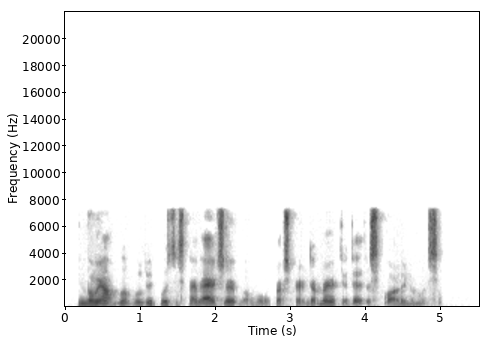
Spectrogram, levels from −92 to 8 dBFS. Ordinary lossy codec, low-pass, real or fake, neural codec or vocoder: MP3, 64 kbps; 7.2 kHz; fake; autoencoder, 22.05 kHz, a latent of 192 numbers a frame, VITS, trained on one speaker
